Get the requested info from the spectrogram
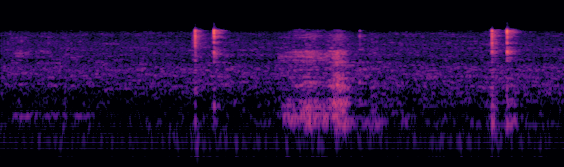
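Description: Computer mouse clicks, quiet and sharp: a quick pair about a second and a half in and another pair near the end, with a fainter, softer sound between them.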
